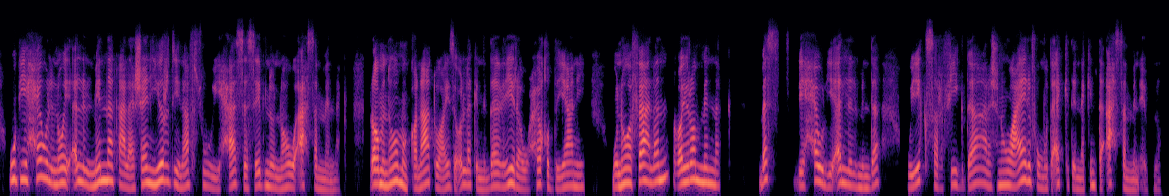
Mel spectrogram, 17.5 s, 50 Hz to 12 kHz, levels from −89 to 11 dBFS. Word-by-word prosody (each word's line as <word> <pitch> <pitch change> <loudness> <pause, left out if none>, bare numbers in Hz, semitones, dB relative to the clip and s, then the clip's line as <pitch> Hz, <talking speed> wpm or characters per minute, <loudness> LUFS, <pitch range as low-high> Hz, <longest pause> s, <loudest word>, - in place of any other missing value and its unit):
وبيحاول 255 +1 +2
إنه 195 +1 +1
هو - - +5
يقلّل 205 -4 0
منك 235 +1 +4
علشان 170 +6 +2
يرضي 210 -3 +3
نفْسه 185 +2 -5
ويحسّس 155 +1 -3
ابنه 180 -2 -2
إن 140 -1 -6
هو 165 +2 0
أحسن 155 -2 -1
منك، 125 -1 -11 0.3
رغم 200 0 +7
إن 180 +1 +2
هو 235 +3 +5
من 195 -7 +3
قناعته 165 +2 +1
عايزة 165 +4 -4
أقول 195 - -2
لك 190 - -5
إن 130 -2 -7
ده 175 +2 -1
غيرة 170 -1 +1
وحقد 145 +2 -4
يعني، 165 +2 -3 0.4
وإن 165 +2 +2
هو 210 +1 +5
فعلًا 235 +5 +4
غَيران 225 +8 +5
منك، 205 -5 +2 0.6
بس 245 +6 -3 0.2
بيحاول 195 -1 0
يقلّل 185 -6 -1
من 150 -1 -4
ده 195 +5 -4 0.4
ويكسر 170 -3 -4
فيك 190 +3 -8
ده 170 - 0
علشان 190 -4 -4
هو 185 -1 +1
عارف 230 +1 +3
ومتأكد 145 -2 -5
إنك 135 +4 -8
أنت 180 - -5
أحسن - - -2
من 125 -1 -9
ابنه، - - -16
185 Hz, 170 wpm, -23 LUFS, 160-215 Hz, 0.6 s, رغم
